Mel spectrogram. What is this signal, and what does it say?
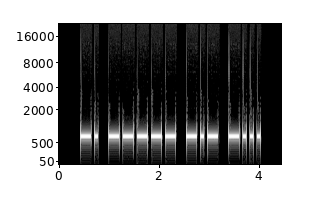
Morse code, heard as a keyed tone, about 17 wpm, 700 Hz. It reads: N0KB
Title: USA Call Signs - 4 Characters - Repeated 3x - 17wpm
